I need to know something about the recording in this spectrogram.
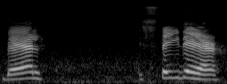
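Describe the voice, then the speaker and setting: A woman's voice: high voice, steady tone, very slow, sharp tone, muffled recording. A woman with a Filipino accent chatting casually outdoors as she films a home video. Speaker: vlogger filming pets and wildlife at home. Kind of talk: casual chat to camera. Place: outdoors in a yard. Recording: clear background noise, outdoor ambience.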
